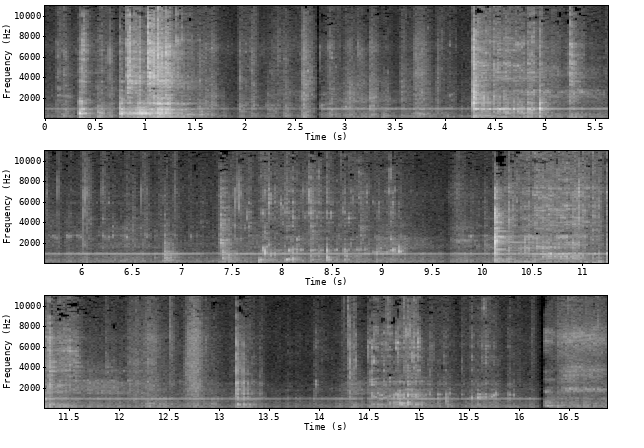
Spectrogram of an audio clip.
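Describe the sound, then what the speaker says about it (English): A ladle scoops hot rendered lard oil into a glass mason jar, with intermittent metallic scrapes, clinks and soft liquid pours separated by quiet pauses. "So I'll be using just a ladle and scooping it into the jar."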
